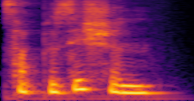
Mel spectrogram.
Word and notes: supposition: British English

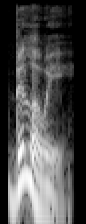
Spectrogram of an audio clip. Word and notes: billowy: British English

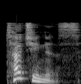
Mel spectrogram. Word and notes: touchiness: British English

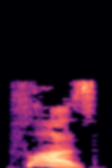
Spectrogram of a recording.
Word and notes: flaws: British English

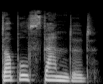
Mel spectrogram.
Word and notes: double-standard: British English

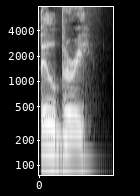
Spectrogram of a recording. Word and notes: bilberry: British English

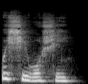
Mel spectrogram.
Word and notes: wishy washy: British English

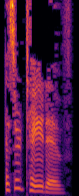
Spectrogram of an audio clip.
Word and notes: assortative: British English

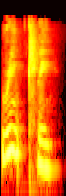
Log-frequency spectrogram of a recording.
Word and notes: wrinkly: British English

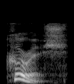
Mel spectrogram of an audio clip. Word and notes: qurush: British English

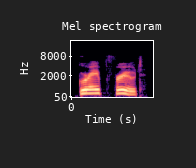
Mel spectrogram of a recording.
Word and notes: grape fruit: British English

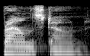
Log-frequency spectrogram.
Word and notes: brownstone: American English

